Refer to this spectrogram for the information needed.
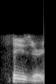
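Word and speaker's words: Szczur: Is it Caesar? – That's Caesar, yeah. Caesar. All hail Caesar.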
